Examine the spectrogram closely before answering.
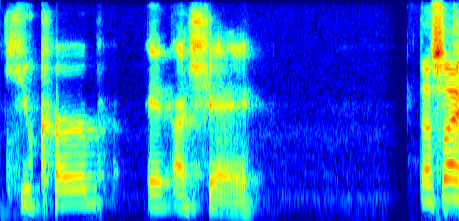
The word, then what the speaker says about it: cucurbit: it be good yeah apparently it's it's pronounced cue curb it a shame that's why I said cucurbit it's hej so okay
